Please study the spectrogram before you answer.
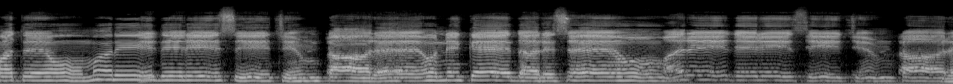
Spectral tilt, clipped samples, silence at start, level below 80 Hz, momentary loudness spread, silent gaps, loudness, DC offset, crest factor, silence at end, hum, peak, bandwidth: -2.5 dB/octave; under 0.1%; 0 s; -64 dBFS; 7 LU; none; -18 LUFS; 0.7%; 16 dB; 0 s; none; -4 dBFS; 16 kHz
